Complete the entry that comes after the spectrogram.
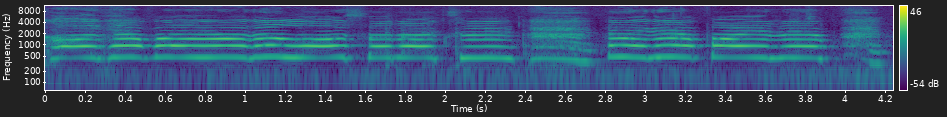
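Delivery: high-pitched fake lost-child wail; hammed-up tearful little girl; pretend crying. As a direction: whine like a kid pretending to cry. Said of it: "so when she cries".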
